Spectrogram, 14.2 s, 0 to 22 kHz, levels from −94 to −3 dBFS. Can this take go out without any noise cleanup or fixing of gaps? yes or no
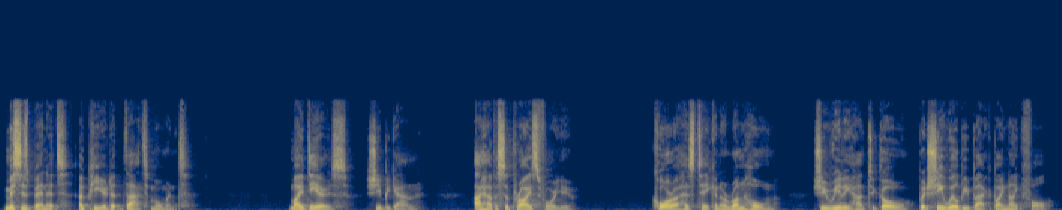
yes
